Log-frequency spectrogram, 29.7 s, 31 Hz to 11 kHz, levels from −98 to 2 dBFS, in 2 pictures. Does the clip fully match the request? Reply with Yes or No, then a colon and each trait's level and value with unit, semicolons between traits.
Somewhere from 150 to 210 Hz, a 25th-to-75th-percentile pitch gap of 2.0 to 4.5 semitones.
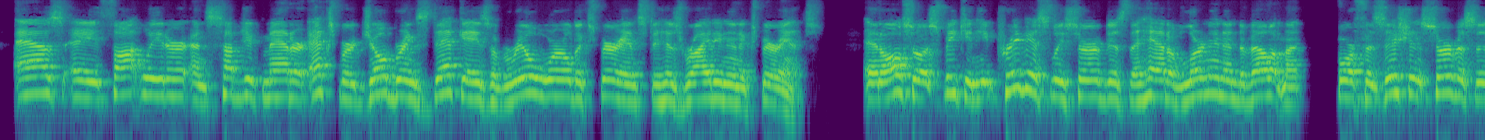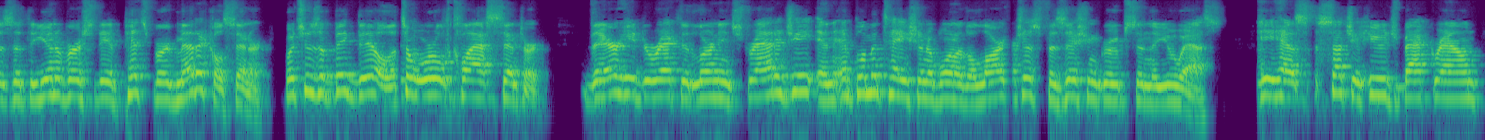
Yes: high, 190 Hz; average, 3.4 semitones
